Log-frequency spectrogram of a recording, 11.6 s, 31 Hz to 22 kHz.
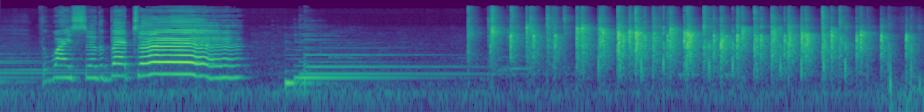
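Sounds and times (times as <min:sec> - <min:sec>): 
speech: 0:00.7 - 0:03.1
studio audience applause: 0:05.8 - 0:11.5.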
